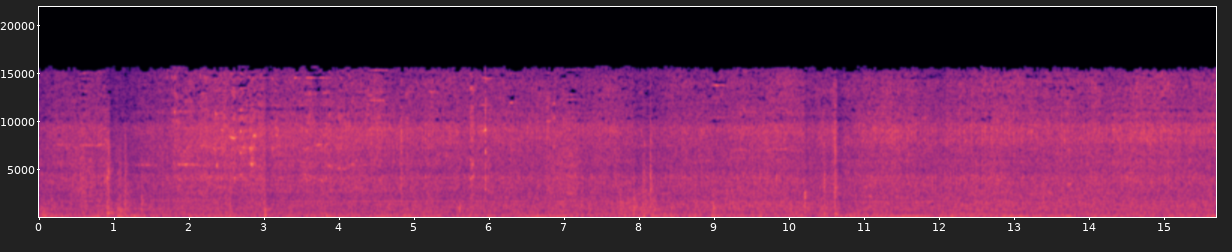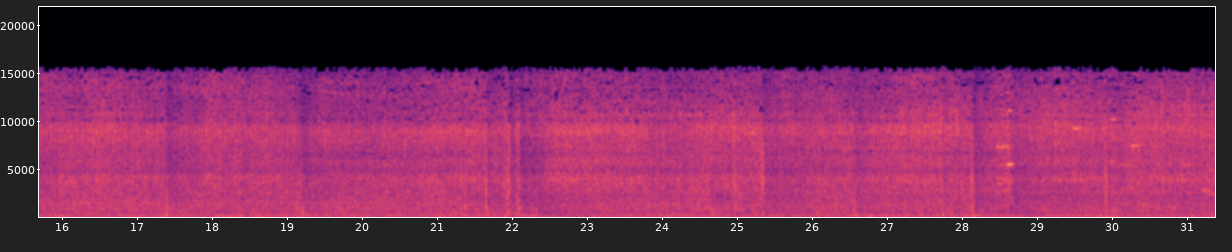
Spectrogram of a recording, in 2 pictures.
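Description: Diesel engine of a Zoomlion ZE210E crawler excavator running steadily under load as it digs mud, a continuous low drone whose level rises and falls a little as the hydraulics work.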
